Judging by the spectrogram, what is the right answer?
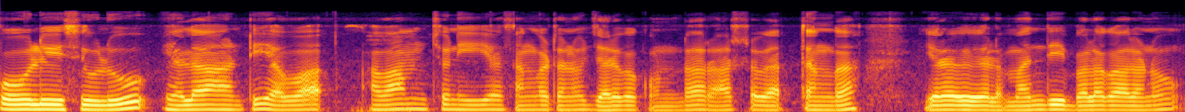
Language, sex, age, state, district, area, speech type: Telugu, male, 30-45, Andhra Pradesh, Chittoor, urban, spontaneous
